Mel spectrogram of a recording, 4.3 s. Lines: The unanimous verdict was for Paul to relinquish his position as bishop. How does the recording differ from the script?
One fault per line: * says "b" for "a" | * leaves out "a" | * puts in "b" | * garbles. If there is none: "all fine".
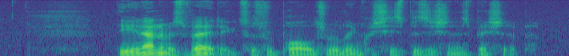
all fine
